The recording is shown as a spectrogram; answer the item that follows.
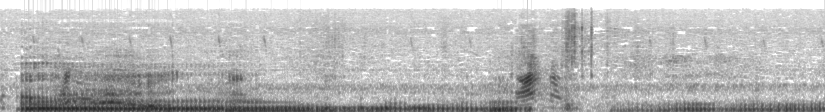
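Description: African lions growling during mating: a low, drawn-out growl for the first two seconds or so that then fades, and a short, higher snarl about four seconds in.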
